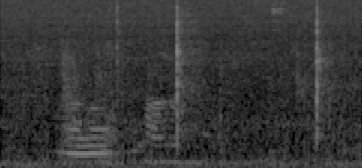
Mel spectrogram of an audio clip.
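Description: A pause in speech over a microphone: a short, faint voiced murmur, with a light click about a second in.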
